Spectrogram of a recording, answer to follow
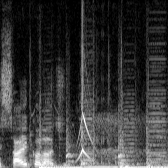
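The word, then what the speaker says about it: psychology: तो साइकोलॉजी नहीं, साइकोलॉजी। P silent होता है।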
